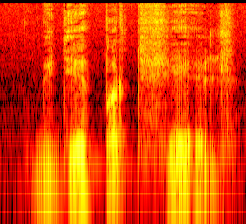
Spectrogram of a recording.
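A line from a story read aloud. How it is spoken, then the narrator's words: Ghost's hissing whisper. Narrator (Russian): свистящим шепотом спросил призрак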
